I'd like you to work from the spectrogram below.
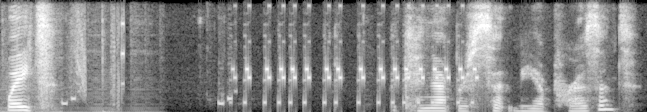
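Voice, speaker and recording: A woman's voice: mid-range voice, animated, takes it slowly, over music. A woman voicing an earnest, anxious and hesitant male defense attorney in a video game. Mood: flustered. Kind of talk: amateur video game voice-over.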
